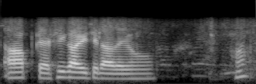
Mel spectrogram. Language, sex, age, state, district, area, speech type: Hindi, male, 18-30, Madhya Pradesh, Seoni, urban, conversation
